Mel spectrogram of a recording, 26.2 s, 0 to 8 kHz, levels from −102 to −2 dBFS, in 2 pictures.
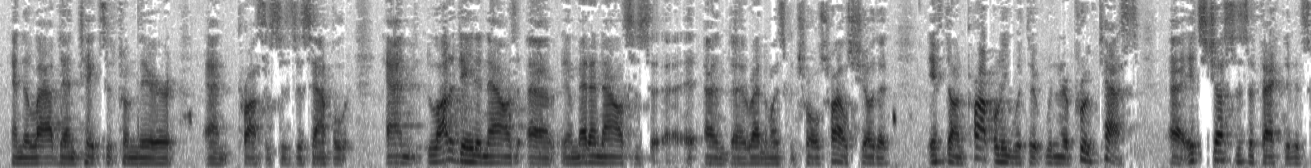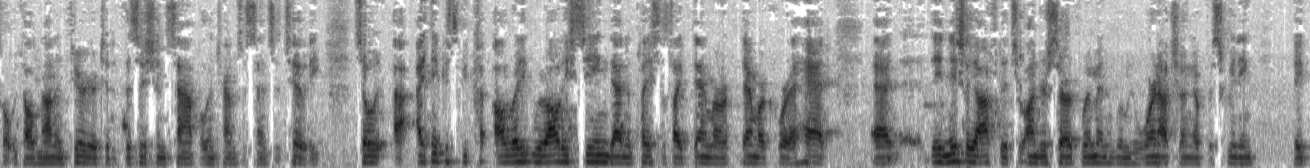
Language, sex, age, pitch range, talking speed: English, male, 50-69, 95-115 Hz, 195 wpm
